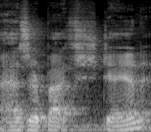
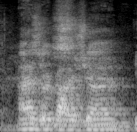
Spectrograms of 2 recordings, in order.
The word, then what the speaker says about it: Azerbaijan: You've done it in Azerbaijan and a couple, I didn't pronounce that right. – Azerbaijan.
